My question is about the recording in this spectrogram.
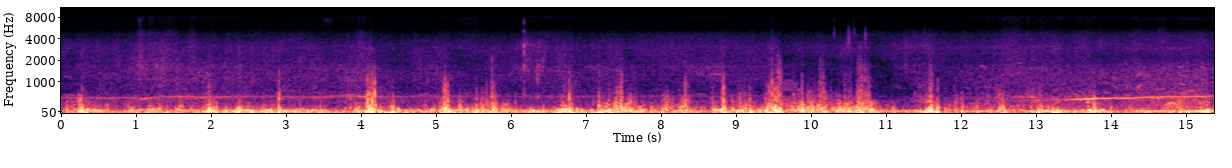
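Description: Wind buffeting an action-camera microphone: a heavy low rumble broken by many short gusts and thumps. A faint steady whine runs under it, fades out about four seconds in, and comes back rising in pitch near the end.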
